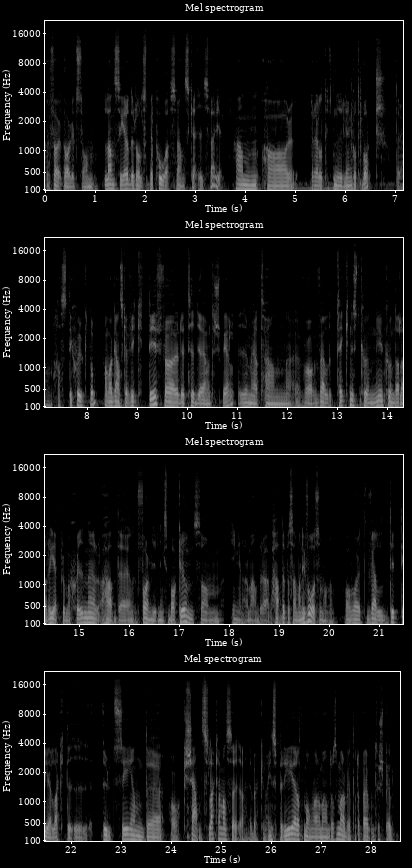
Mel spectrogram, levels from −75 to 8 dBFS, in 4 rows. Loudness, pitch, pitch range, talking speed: -34 LUFS, 105 Hz, 95-115 Hz, 165 wpm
